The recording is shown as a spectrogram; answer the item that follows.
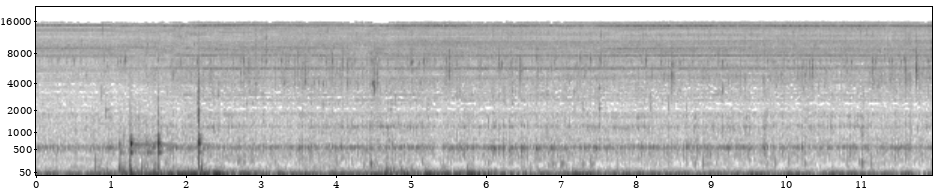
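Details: A faucet runs steadily into a sink with a few louder drips and knocks early on, and no animal voice is heard.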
